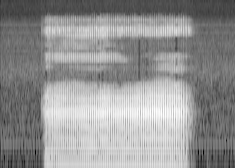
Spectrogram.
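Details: Sleeping dog snoring: a single long, buzzing, throaty snore lasting nearly two seconds.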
